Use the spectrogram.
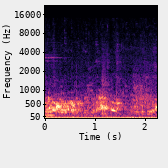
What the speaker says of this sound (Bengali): এই পেয়ার হচ্ছে কেটিএম কবুতর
